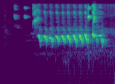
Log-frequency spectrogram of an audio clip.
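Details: Male white-rumped shama calling the female: two short high notes, then a fast run of about a dozen identical bright, clipped notes repeated steadily, ending in a higher flourish.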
